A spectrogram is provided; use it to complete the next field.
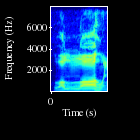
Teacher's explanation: لفظ جلاله مفخم هست اینجا چون قبلش فتحه اومده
